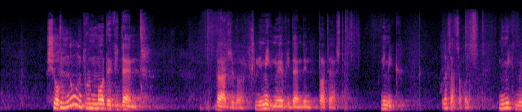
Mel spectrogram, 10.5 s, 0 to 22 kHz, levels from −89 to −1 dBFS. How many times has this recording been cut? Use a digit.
1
